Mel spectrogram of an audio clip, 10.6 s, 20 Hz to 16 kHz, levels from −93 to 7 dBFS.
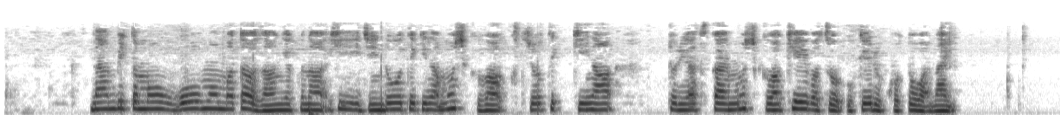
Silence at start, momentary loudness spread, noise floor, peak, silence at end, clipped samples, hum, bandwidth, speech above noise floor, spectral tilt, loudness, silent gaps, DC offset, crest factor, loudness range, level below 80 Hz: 0.9 s; 6 LU; -60 dBFS; -2 dBFS; 1.05 s; under 0.1%; none; 7.6 kHz; 41 dB; -6.5 dB/octave; -19 LUFS; none; under 0.1%; 16 dB; 2 LU; -50 dBFS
